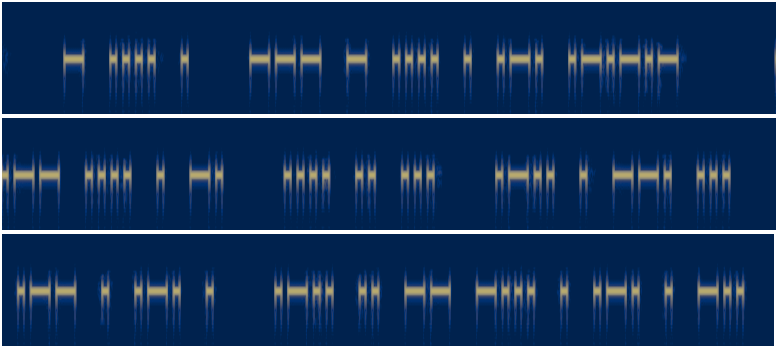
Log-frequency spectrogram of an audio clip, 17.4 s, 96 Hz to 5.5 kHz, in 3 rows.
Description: Morse code, heard as a keyed tone, about 25 wpm, spaced as for 22 wpm, 700 Hz. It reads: THE OTHER. WHEN HIS LEGS WERE LIMBERED
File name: Pinocchio / Pinocchio ch3 18 25 ik1hge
